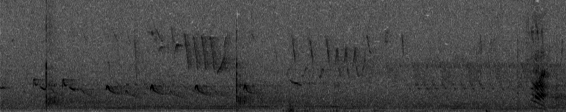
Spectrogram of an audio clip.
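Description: Outdoor background with a bird chirping a run of short falling notes, over a faint steady hum, with a few sharp clicks and knocks.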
